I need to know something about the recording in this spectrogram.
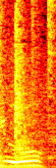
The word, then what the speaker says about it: U: Am I pronouncing your name uh properly? Uh okay, my last name is just U, so U, okay. just say Peter U.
